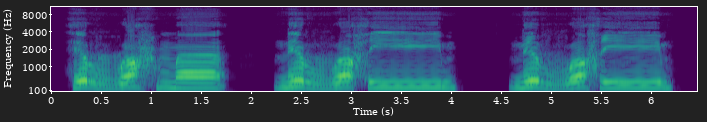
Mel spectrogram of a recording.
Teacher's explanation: را کو موٹا کر کے پڑھیں گے اور نون کو ڈائریکٹ ملائیں گے را کے ساتھ۔ یہ جو بیچ میں آپ کو الف لام نظر آ رہا ہے یہ بالکل حذف ہو جائے گا، نون ڈائریکٹ را کے ساتھ مل جائے گا۔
